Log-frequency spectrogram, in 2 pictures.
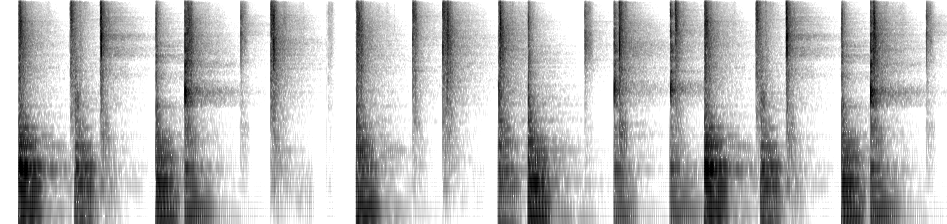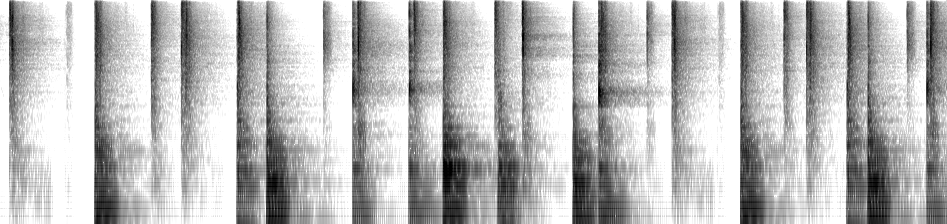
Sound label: Buffalo Drum; Buffalo Drum RMX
